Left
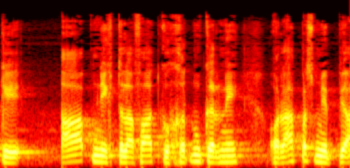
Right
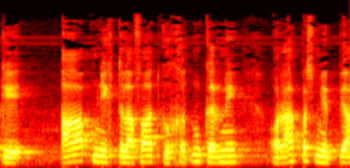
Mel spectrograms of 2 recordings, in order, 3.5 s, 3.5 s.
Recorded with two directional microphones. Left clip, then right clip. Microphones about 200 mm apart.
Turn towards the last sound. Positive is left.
turn(degrees=30)  # may be behind; listen again after turning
